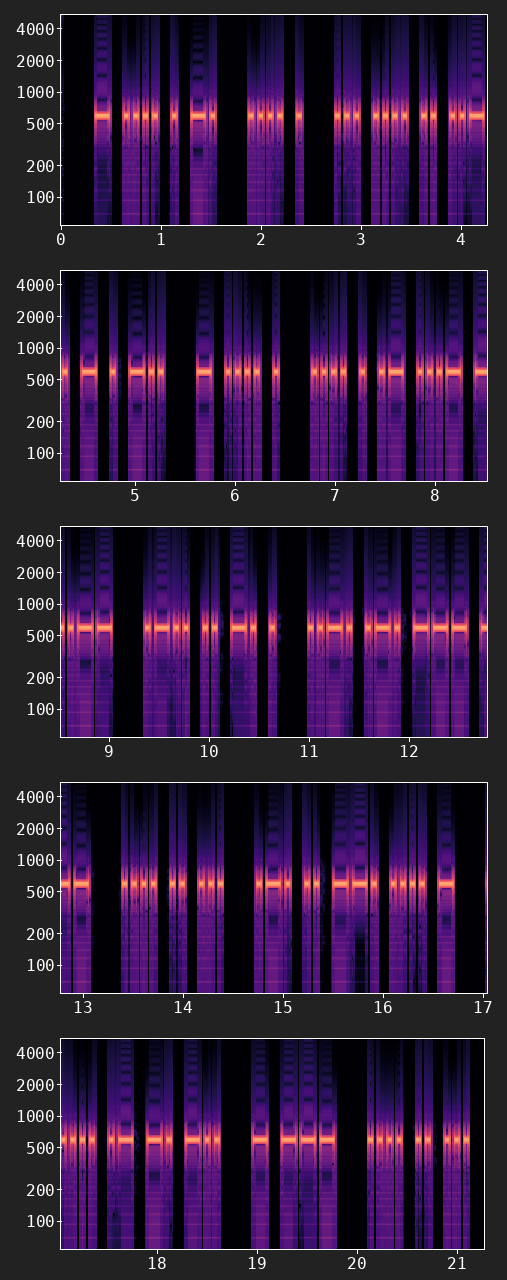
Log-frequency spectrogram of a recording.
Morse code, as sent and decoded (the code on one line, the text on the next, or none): - .... -. / .... / ... .... .. ..-. - . -.. / - .... / .... .- ...- -.-- / .-.. .. -. / ..-. .-. --- -- / .... .. ... / .-. .. --. .... - / .... .- -. -.. / - --- / .... .. ...
THEN HE SHIFTED THE HEAVY LINE FROM HIS RIGHT HAND TO HIS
